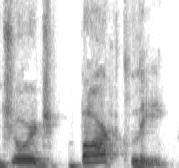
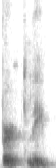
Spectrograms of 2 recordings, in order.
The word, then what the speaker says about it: Berkeley: in England, an Anglican bishop, whose name is pronounced George Berkeley if you're British, not Berkeley, Berkeley.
